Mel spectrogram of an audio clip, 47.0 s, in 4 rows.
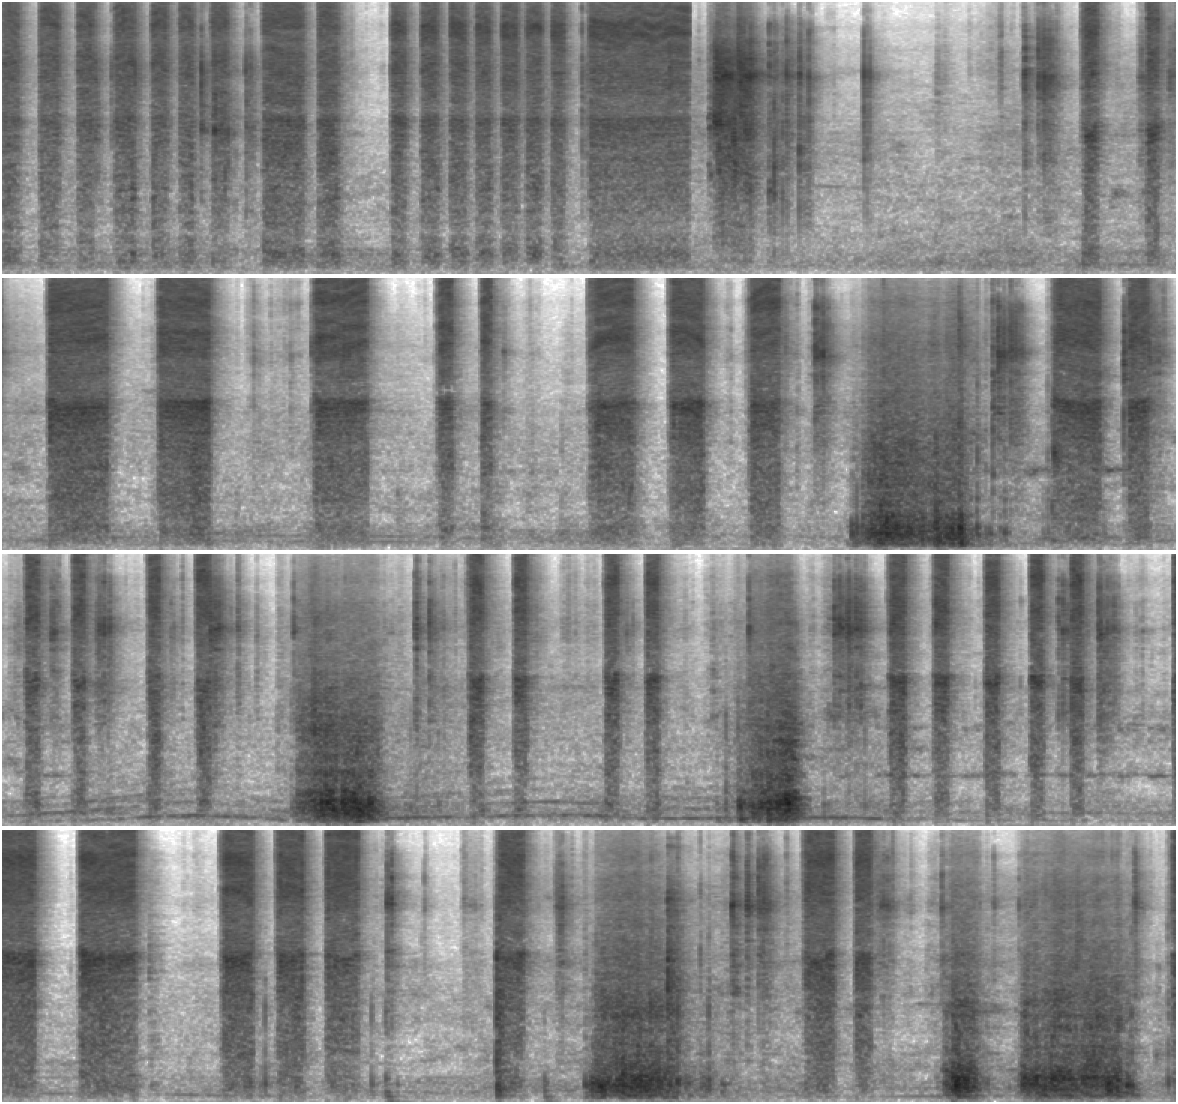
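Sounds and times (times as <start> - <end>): spray paint cans hissing: 0.0 - 6.9, 10.2 - 14.0, 14.8 - 15.5, 16.1 - 16.8, 17.6 - 20.0, 21.6 - 25.8, 27.6 - 28.9, 29.5 - 30.2, 31.8 - 34.6, 35.2 - 36.7, 37.4 - 38.9, 40.2 - 40.6, 42.7 - 44.2.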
